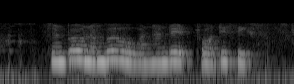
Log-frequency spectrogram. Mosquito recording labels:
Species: no mosquito; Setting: cup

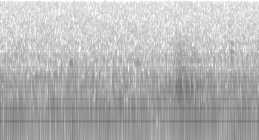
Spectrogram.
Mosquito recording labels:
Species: Anopheles gambiae s.s.; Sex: female; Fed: unfed; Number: one; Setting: insect culture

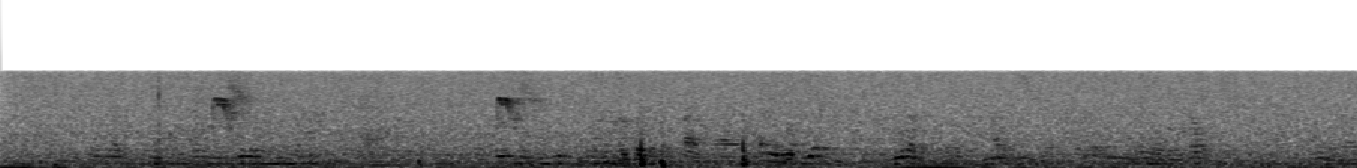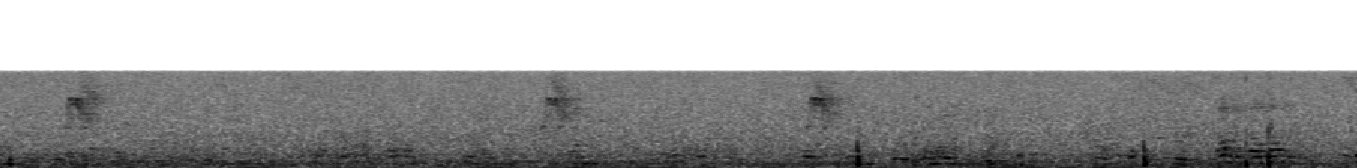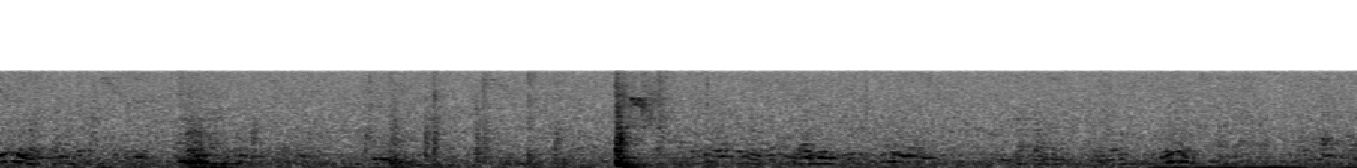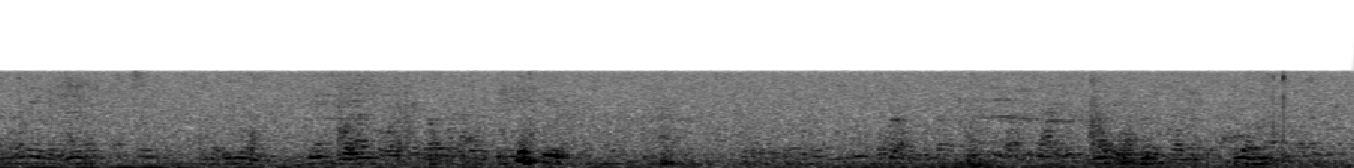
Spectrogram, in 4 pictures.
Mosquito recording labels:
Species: no mosquito; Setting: insect culture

